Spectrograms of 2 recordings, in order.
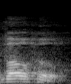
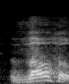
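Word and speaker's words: בֹהוּ: that are being translated there is too and voo pronunciation it would be t o e hyphen wh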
